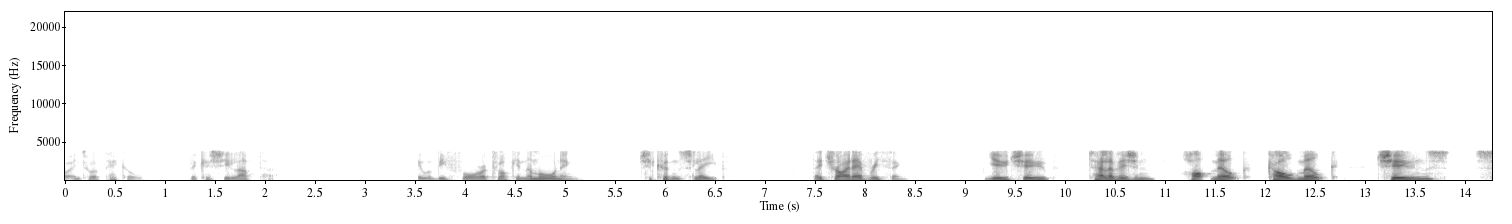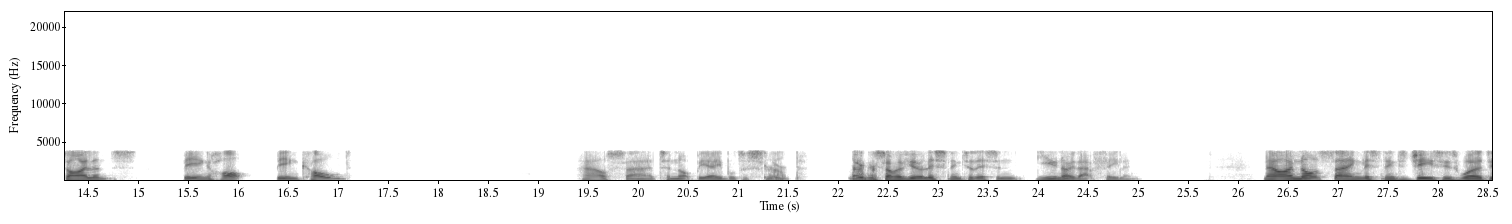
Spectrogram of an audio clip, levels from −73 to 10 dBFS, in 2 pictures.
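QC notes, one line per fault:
4.65 s and 9.72 s, microphone volume stepped up: the voice and the room background rise together in a single instant jump, about 9 dB at 4.65 s and a smaller step of about 2 dB at 9.72 s. Because both rise by the same amount at once, the change is a gain setting being raised at the input. It is not the talker getting louder. The call software appears to have judged the microphone too quiet and raised the device's input volume twice, leaving the rest of the clip at the higher level.
21.2–22.4 s, codec payload misread: for about 1.2 s the speech is buried under harsh, gritty distortion, then it returns cleanly. The surrounding audio has the narrowband, lightly hissy character of G.726 ADPCM, consistent with the 32 kbit/s DECT-style rate. During this stretch the decoder is taking in frames that look valid but with the bits of each G.726 code word in the wrong order. 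Every sample difference is therefore rebuilt from scrambled values, and that produces the rasping distortion until both ends agree on the packing again.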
